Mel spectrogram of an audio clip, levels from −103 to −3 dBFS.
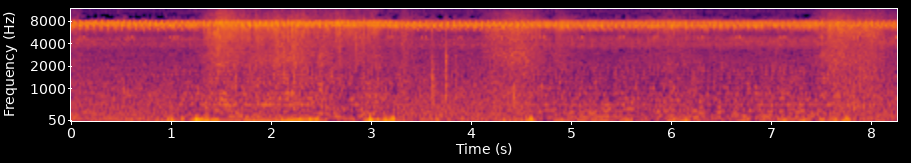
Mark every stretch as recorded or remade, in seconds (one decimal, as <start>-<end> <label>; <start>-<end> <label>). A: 0.0-1.0 recorded; 1.0-3.3 remade; 3.3-4.6 recorded; 4.6-7.6 remade; 7.6-8.3 recorded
